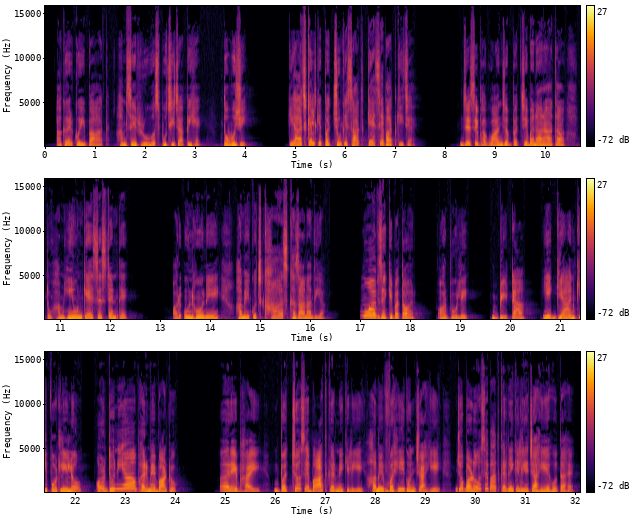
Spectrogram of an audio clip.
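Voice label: hindi narration, Weiblich; India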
